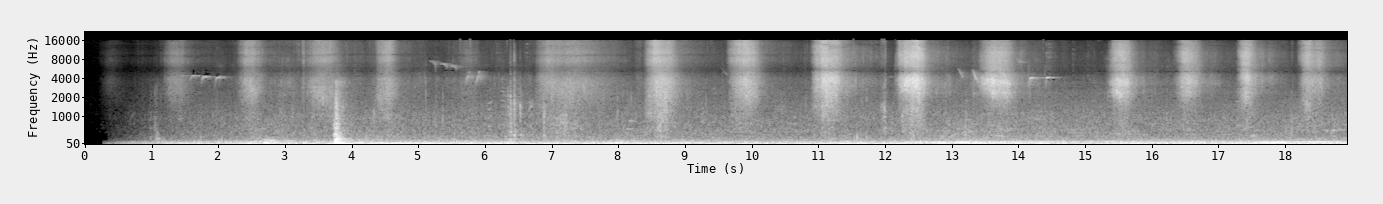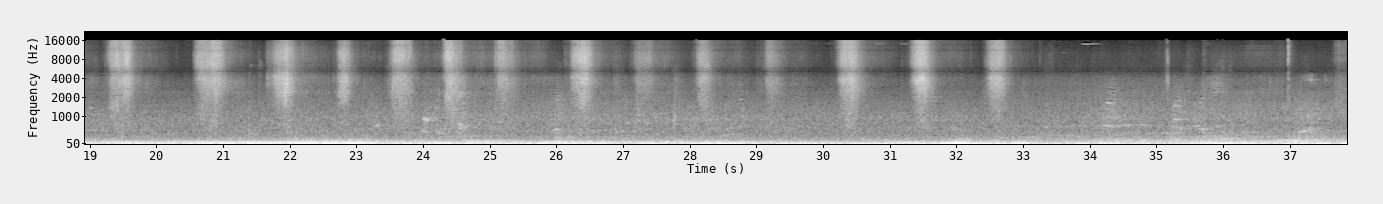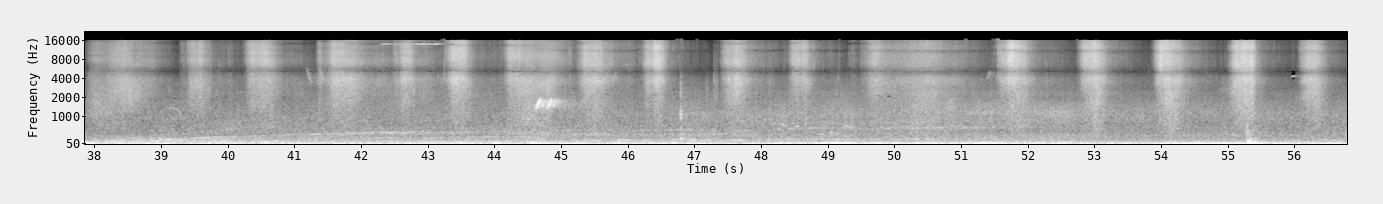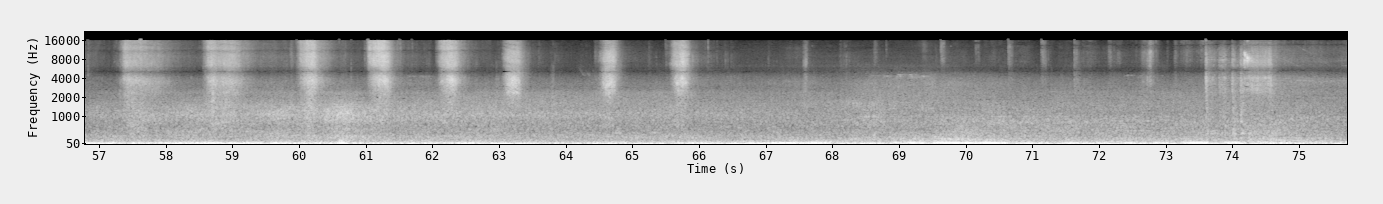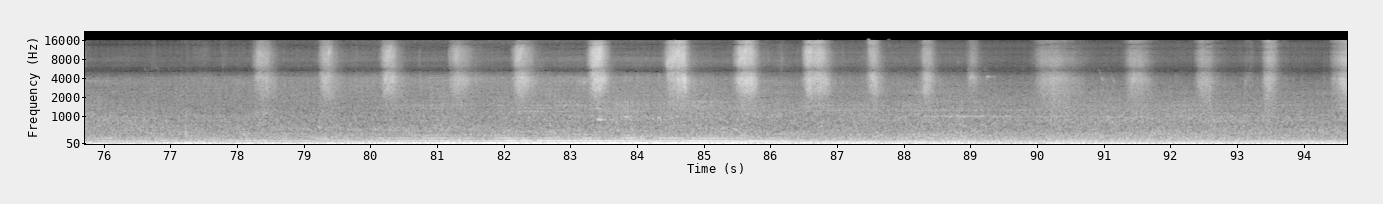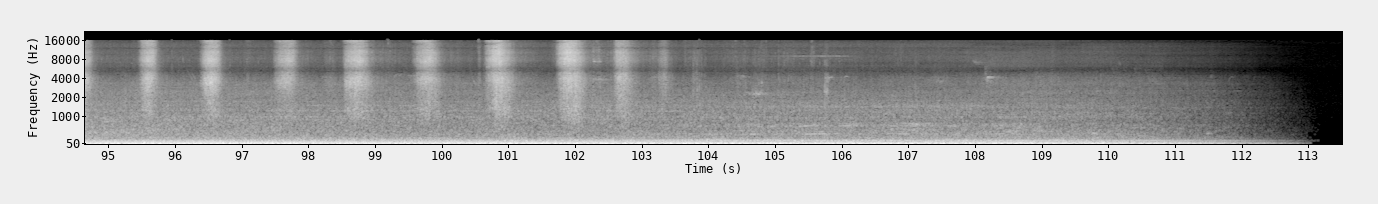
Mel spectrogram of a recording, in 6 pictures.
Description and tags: Street cleaner sweeping autumn leaves. Moscow, 08 October 2021
Street cleaner sweeping automn leaves. Moscow, 08 October 2021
